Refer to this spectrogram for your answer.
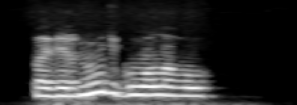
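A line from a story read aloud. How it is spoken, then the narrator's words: Grumbling. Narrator (Russian): пробурчал мистер Мрак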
